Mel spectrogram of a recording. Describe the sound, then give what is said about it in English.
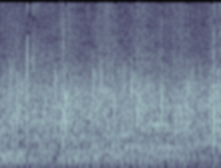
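Congregation clapping their hands in praise during a church service: dense, steady applause that fills the whole stretch, with crisp individual claps popping out of the wash. “Give Him a hand clap of praise tonight in the house of the Lord.”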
